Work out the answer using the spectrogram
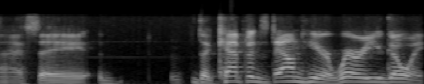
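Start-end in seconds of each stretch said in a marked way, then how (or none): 1.5-3.2 loud, high shout projected over a distance. Player character casts Thaumaturgy to call to people far away: shouting from far away. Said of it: "you shout this out as you do".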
